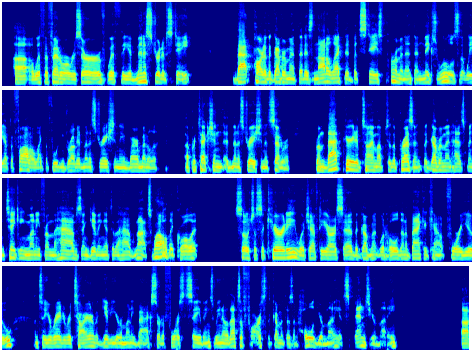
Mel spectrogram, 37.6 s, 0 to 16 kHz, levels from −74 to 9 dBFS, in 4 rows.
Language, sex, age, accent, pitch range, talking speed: English, male, 50-69, American, 115-135 Hz, 185 wpm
